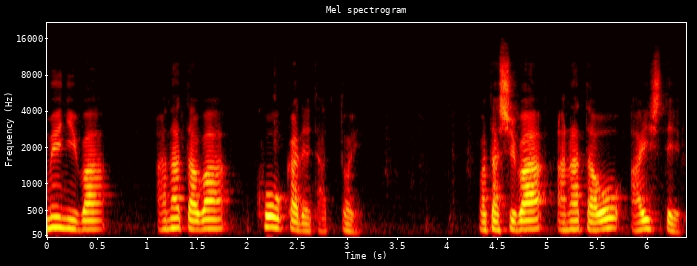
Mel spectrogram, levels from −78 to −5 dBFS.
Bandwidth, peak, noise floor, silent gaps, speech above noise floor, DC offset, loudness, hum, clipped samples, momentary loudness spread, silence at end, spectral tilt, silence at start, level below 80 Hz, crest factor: 15.5 kHz; -10 dBFS; -65 dBFS; none; 39 dB; under 0.1%; -26 LUFS; none; under 0.1%; 15 LU; 0.05 s; -5 dB/octave; 0 s; -80 dBFS; 18 dB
